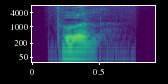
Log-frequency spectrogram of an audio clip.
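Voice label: "blood", English, North Tyneside, Traditional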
